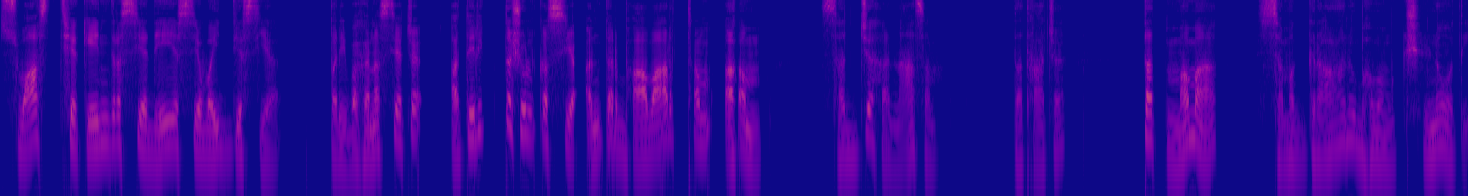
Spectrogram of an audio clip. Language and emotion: Sanskrit, sad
